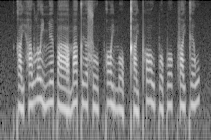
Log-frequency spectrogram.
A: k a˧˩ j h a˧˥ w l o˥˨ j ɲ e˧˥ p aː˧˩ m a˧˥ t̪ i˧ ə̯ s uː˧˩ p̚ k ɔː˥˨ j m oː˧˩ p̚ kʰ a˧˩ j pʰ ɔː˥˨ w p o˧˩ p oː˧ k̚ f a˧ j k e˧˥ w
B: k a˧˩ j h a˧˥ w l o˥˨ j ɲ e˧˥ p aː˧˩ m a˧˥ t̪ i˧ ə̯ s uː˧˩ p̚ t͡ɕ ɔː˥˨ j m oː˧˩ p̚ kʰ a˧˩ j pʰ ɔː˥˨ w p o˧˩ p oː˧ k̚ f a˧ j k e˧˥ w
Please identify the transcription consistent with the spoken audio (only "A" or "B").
A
